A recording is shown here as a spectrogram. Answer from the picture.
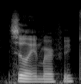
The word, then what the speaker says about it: Cillian Murphy: Cillian Murphy.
